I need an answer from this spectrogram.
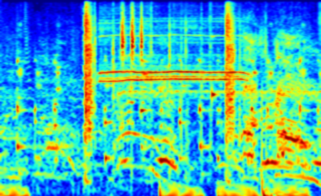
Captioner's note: whistle blows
